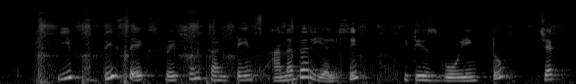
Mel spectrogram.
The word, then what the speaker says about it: ELSIF: Remember that here else if actually we are pronouncing it as a else if, but the spelling is ELSIF in the VHDL.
